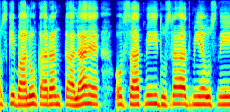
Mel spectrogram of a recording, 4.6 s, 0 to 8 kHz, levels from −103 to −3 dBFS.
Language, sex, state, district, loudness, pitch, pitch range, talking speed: Hindi, female, Chhattisgarh, Raipur, -15 LUFS, 215 Hz, 210-225 Hz, 180 wpm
